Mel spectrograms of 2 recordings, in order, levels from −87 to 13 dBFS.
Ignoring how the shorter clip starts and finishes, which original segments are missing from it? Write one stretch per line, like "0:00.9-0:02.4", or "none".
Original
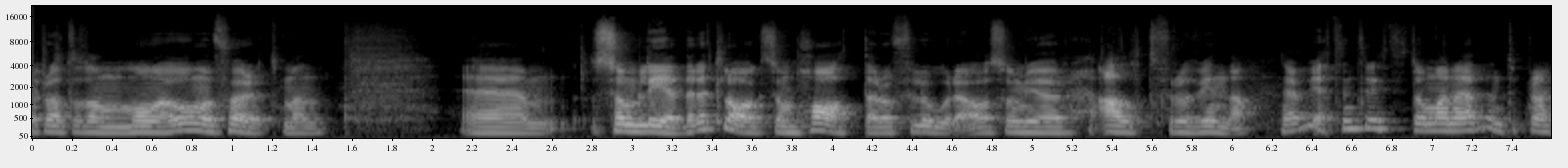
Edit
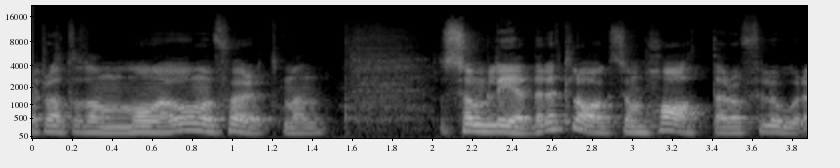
0:02.0-0:02.8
